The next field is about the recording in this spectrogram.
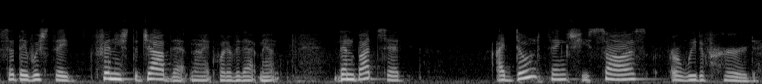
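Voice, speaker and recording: A woman's voice: medium pitch, normal speed, lightly acted. Actress as a guarded young woman, muffled old radio. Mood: anxious, confiding. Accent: American. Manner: polite, defensive, plain-spoken. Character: guarded, earnest young female office worker under questioning. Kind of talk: 1950s radio crime drama acting.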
